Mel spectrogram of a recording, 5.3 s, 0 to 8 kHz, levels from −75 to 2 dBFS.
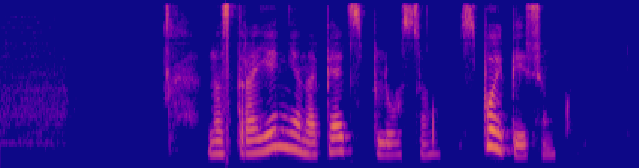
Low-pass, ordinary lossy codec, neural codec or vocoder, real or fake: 7.2 kHz; none; none; real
